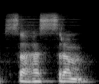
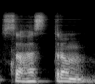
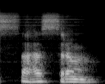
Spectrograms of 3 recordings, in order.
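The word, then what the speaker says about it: सहस्रम्: Many people read it sahastram, but it is sahasram. If you see in the English one, sahasram, you can figure out what is the pronunciation. So because this in Apabhramsha, it is many people say Sahastram.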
